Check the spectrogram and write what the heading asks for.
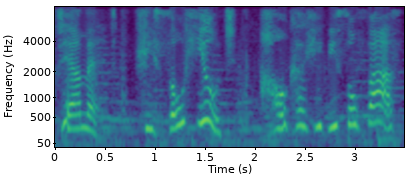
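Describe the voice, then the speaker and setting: A woman plays a combative female demon out for vengeance in an anime story. Her voice is high and declaiming. Music is clearly heard underneath. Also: slow pace. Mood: alarmed. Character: fierce, vengeful female demon gang fighter. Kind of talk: dubbed anime-story dialogue.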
